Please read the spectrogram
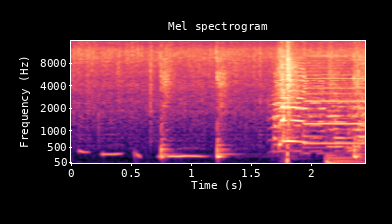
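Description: Food sizzling in a frying pan, with a short run of low separate notes over it. Near the end comes a sharp pop, and music starts.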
